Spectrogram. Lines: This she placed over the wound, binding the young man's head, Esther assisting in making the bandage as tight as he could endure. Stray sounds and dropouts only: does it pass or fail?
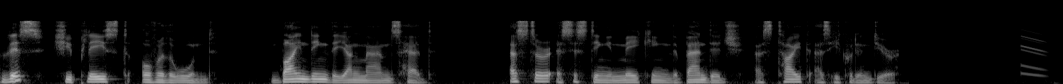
fail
